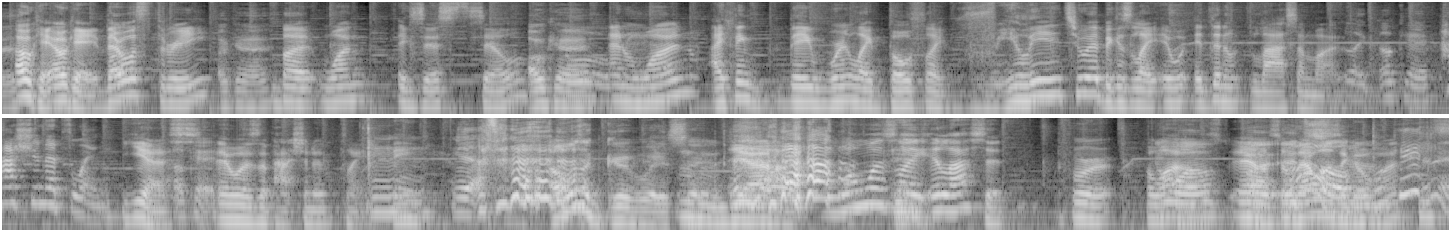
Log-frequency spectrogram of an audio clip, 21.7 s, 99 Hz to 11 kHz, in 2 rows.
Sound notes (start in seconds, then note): 16.3 Gia laughing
